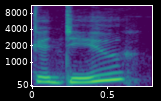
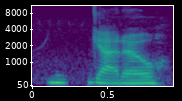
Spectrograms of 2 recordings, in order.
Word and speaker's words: Gatto: Is it Gadu? That's pronounced? Yeah, it's Gatto.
